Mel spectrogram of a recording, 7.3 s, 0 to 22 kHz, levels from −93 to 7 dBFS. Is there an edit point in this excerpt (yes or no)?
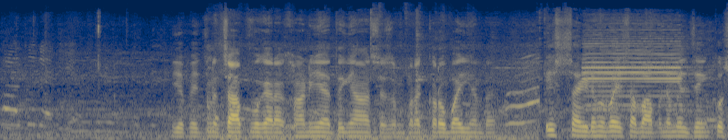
yes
